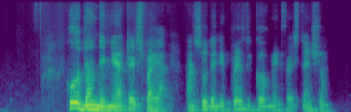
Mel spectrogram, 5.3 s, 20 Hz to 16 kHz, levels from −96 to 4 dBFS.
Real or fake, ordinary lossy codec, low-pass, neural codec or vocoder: fake; AAC, 48 kbps; 14.4 kHz; codec, 44.1 kHz, 2.6 kbps, DAC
